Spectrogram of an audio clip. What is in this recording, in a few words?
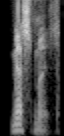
"messmate", American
